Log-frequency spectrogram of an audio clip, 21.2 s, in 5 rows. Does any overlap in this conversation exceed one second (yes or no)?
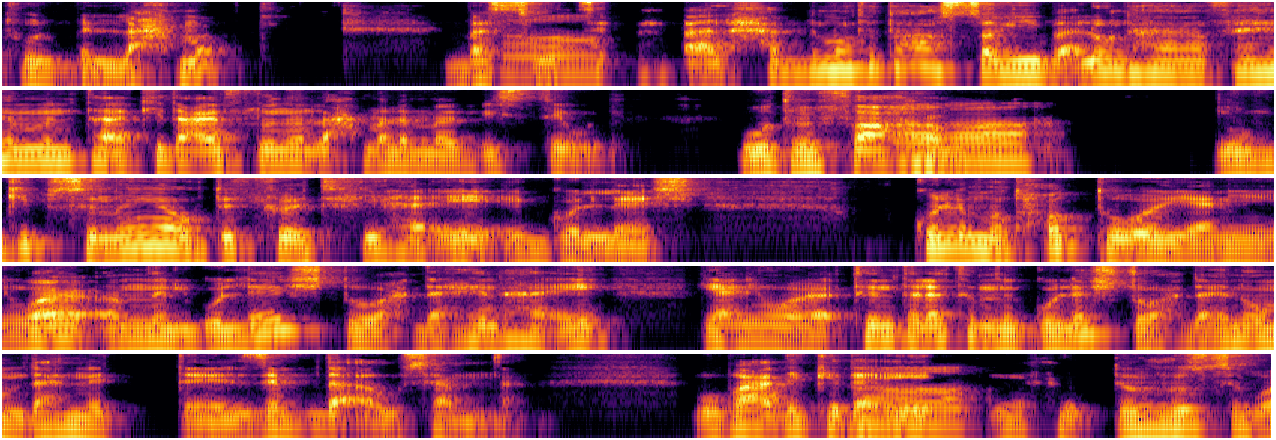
no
